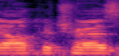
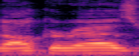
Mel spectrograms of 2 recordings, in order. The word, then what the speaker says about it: Alcaraz: If a guy said Alcatraz instead of Alcaraz, would you have had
